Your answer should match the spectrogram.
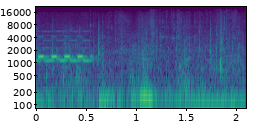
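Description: A telephone rings with a short burst of trilling, pulsed electronic tones at the start, then stops, leaving a low background rumble. No one speaks.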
